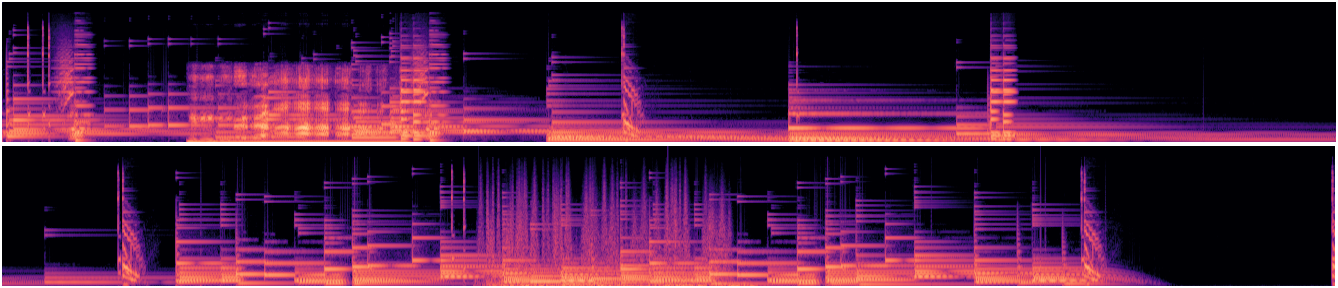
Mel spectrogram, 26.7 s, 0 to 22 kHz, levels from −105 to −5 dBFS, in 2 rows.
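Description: Four sharp single clicks stand out in the audio, at 12.01, 18.10, 19.99 and 23.72 s, each showing as a thin vertical line top to bottom in the spectrum. They're most likely dropped samples: a fraction of a millisecond goes missing from the stream, so the waveform jumps straight from one value to a later one. Nothing audible is lost, but that instant step is what you hear as the click.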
